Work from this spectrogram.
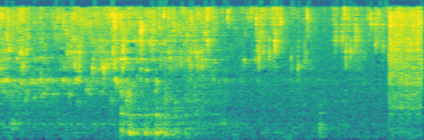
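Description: A water tap runs into a bowl being filled to soak jackfruit, a steady close splashing rush that swells briefly as the flow hits the water, continuing throughout.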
